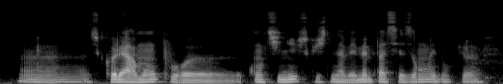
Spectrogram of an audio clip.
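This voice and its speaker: On a very clean recording with a silent background, a man speaks at a fairly slow pace in a fairly low, dark, mellow voice with monotone, flat intonation. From Paris suburbs, France (Seine-Saint-Denis). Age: 50s. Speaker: mayor. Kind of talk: interview.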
